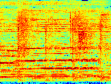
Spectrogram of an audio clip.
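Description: Live worship song: a woman singing into a microphone, with acoustic guitar accompaniment and sustained sung notes.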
